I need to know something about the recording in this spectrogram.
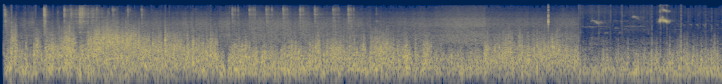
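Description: Wind buffeting the microphone, a rushing noise that rises and falls in gusts and drops away about nine seconds in.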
